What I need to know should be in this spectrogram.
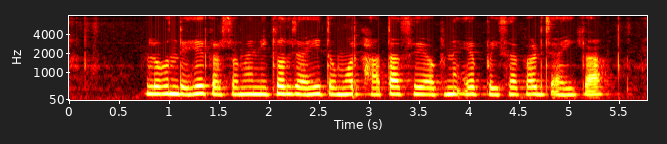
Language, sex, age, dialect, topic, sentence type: Chhattisgarhi, female, 18-24, Northern/Bhandar, banking, question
